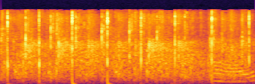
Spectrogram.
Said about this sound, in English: Give them a great big round of applause, please.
